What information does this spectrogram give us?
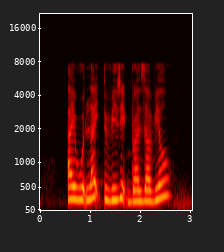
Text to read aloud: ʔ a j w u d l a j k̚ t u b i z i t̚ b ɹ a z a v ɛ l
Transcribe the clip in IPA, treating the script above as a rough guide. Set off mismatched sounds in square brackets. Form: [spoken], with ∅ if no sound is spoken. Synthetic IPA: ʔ a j w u d l a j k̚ t u [v] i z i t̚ b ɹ a z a v [i] l

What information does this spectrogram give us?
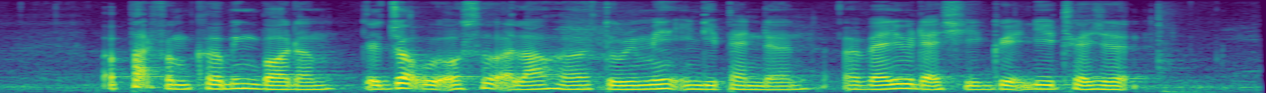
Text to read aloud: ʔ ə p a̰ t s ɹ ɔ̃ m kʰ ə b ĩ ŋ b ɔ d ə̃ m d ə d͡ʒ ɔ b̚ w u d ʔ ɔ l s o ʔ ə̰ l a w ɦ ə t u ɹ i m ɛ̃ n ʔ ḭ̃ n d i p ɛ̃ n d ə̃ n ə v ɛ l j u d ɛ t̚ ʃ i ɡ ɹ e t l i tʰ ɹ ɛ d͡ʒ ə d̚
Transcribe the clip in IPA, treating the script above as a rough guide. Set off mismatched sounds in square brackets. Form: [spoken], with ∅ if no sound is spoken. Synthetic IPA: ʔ ə p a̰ t [f] ɹ ɔ̃ m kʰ ə b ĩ ŋ b ɔ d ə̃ m d ə d͡ʒ ɔ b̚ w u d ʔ ɔ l s o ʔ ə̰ l a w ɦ ə t u ɹ i m [ẽ] n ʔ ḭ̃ n d i p ɛ̃ n d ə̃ n ə v ɛ l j u d ɛ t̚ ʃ i ɡ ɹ e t l i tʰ ɹ ɛ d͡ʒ ə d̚

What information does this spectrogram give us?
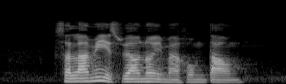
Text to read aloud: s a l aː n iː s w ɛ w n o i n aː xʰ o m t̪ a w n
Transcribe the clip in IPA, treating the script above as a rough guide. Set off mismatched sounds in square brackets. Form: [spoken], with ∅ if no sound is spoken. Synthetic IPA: s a l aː [m] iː s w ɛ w n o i [m] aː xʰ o m t̪ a w n

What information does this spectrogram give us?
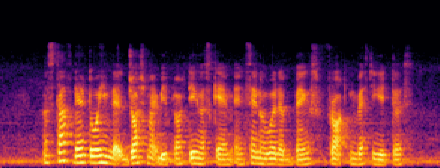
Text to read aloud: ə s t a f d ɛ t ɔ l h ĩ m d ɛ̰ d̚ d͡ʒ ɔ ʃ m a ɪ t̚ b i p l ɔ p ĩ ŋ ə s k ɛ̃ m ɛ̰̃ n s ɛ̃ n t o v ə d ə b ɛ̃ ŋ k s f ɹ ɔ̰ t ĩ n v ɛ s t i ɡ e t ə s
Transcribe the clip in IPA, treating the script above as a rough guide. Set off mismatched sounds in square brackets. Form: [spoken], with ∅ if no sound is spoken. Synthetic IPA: ə s t a f d ɛ t [o] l h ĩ m d ɛ̰ [t̚] d͡ʒ ɔ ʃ m a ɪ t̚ b i p l ɔ [t] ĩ ŋ ə s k ɛ̃ m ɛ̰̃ n s ɛ̃ n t o v ə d ə b ɛ̃ ŋ k s f ɹ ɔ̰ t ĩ n v ɛ s t i ɡ e t ə s

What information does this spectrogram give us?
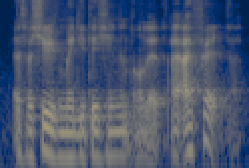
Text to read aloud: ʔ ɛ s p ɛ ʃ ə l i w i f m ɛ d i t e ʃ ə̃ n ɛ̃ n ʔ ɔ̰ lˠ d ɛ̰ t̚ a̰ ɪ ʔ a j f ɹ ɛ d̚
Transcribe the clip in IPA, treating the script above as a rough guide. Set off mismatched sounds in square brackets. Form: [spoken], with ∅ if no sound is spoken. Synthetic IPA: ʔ ɛ s p ɛ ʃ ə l i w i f m ɛ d i t e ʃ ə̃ n ɛ̃ n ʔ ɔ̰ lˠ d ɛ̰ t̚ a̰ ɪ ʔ a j f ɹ ɛ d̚

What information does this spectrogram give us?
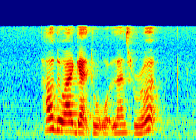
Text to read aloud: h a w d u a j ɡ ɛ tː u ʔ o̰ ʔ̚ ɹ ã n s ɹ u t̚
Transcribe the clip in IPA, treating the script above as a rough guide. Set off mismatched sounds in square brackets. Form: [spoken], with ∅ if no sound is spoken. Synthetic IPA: h a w d u a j ɡ ɛ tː u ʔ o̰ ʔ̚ [l] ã n s ɹ [o] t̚

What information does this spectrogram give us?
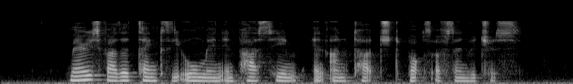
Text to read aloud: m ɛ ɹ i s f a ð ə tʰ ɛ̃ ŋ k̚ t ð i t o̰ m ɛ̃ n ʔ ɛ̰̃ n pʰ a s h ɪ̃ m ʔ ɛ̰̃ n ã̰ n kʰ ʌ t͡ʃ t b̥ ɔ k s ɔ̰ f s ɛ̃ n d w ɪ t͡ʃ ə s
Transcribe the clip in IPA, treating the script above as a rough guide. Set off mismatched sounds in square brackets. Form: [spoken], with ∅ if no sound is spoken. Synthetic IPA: m ɛ ɹ i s f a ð ə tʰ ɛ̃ ŋ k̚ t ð i [ʔ] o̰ m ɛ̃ n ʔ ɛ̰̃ n pʰ a s h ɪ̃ m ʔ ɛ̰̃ n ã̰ n [tʰ] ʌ t͡ʃ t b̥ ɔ k s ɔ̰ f s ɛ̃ n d w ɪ t͡ʃ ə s

